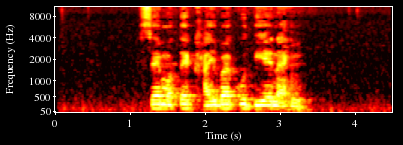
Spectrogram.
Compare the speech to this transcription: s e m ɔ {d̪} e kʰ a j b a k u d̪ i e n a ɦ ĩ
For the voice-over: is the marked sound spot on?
no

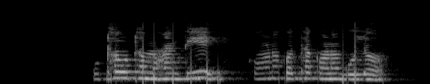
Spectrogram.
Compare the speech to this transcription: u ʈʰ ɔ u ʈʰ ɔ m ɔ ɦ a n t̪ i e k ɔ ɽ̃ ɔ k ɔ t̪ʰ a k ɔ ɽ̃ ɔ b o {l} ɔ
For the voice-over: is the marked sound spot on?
yes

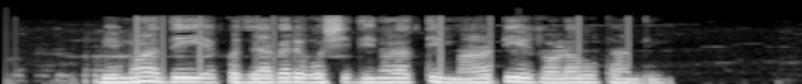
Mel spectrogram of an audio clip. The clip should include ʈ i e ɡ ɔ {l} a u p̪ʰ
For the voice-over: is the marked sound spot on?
no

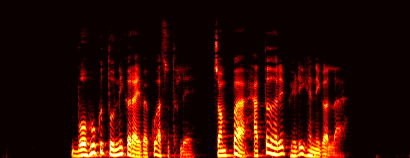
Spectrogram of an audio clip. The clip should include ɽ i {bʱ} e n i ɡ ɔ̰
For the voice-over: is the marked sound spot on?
no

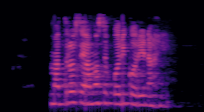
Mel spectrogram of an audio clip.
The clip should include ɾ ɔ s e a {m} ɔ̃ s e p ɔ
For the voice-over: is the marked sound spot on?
yes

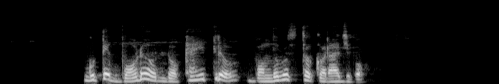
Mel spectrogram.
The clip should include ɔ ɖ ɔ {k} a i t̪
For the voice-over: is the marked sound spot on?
yes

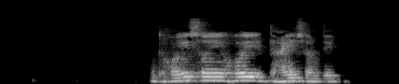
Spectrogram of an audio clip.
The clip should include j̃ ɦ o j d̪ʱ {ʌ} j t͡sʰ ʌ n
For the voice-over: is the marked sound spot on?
no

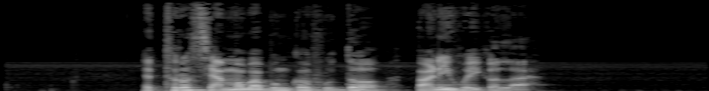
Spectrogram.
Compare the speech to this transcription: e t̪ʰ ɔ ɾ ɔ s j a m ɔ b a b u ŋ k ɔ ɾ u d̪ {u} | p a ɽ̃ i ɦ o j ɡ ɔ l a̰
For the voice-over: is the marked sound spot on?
no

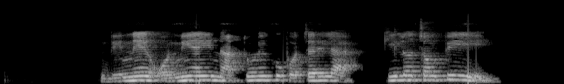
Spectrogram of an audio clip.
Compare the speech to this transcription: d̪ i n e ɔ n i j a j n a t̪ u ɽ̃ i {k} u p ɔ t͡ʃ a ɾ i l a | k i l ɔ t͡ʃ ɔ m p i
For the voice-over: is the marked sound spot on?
yes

